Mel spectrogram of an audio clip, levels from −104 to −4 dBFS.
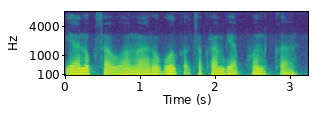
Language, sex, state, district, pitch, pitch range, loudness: Garo, male, Meghalaya, South Garo Hills, 110 Hz, 110-120 Hz, -15 LUFS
